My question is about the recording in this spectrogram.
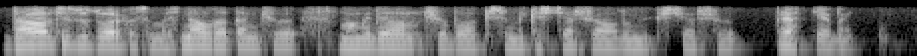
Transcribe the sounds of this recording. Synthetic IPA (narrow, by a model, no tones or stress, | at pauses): d̪aːlt͡ʃʰizut͡swɐɾkɐsɨmɐsʲnɐwɾɐt̪ɐnt͡ʃʰumɐŋɡɐd̪aːlt͡ʃʰubaːki̥sɨmikɐst͡ʃɐɾʃʰuaːlumiki̥st͡ʃɐɾt͡ʃʰu | pɾʲɐt̪̚kʲɐbɐnʲ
